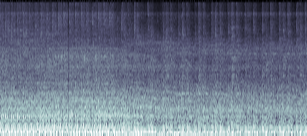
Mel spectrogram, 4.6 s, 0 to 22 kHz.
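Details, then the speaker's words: 1946 Harley-Davidson FL Knucklehead idling just after its first start in 20 years, no choke; steady, even low thumping about four beats a second with no knocks or misses; idling cleanly and healthy. "Purrs like a kitten. Unbelievable. Yeah, it runs really good."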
